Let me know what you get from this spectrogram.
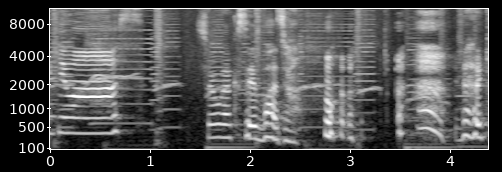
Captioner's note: laughs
